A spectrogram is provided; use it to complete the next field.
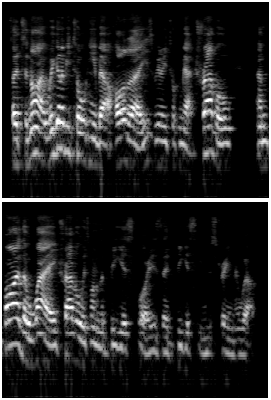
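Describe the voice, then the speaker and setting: A man with an Australian accent at a very fast pace, medium-pitched, with very wide pitch swings and big swings in loudness. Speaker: sales presenter. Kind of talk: sales pitch. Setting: conference call. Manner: animated.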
